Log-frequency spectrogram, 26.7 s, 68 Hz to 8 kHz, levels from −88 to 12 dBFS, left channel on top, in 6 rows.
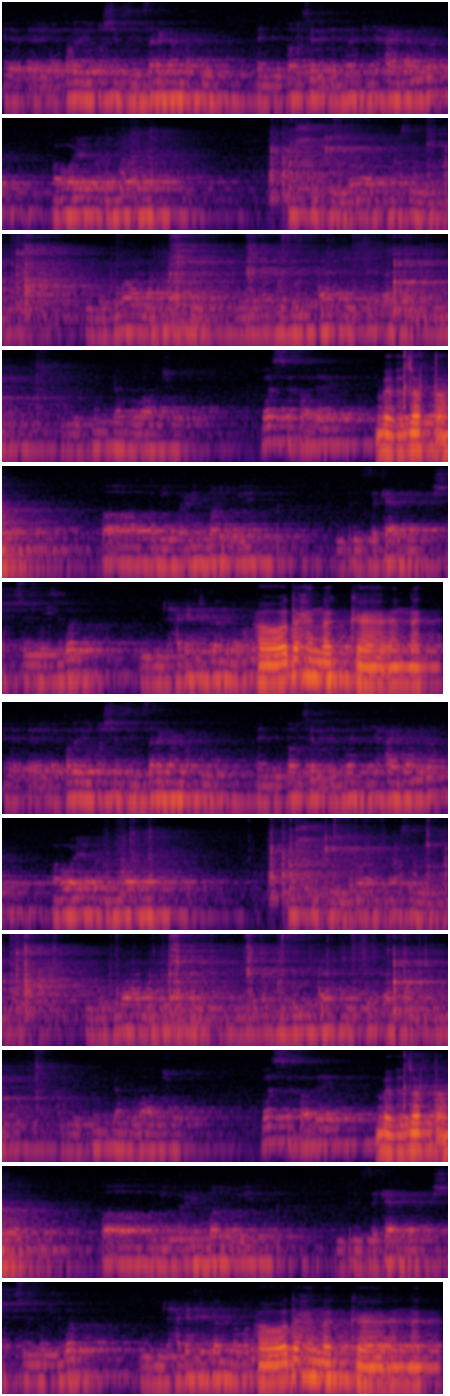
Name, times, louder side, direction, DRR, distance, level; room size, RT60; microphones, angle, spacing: voice 1, 0.0-2.2 2.5-4.4 5.0-6.0 7.3-9.2 9.8-13.5 14.0-15.3 16.0-16.8 18.8-20.5 21.2-23.2 23.7-25.1 25.7-25.8, equal, 5° right, -2 dB, 2.0 m, -40 dB
sound 1, 5.5-6.4 6.9-14.0, right 2 dB, 70° right, 3.6 m, -43 dB
voice 2, 17.1-17.9 24.9-26.5, left 2 dB, 45° left, 8 dB, 1.2 m, -26 dB
24.5 x 23.5 x 10.0 m, 2.4 s
head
